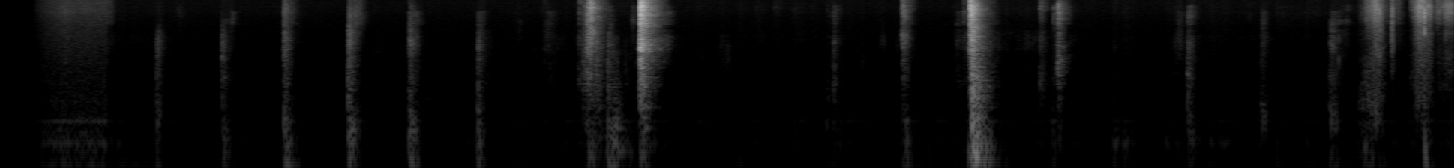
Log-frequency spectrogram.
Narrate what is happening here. Person opens the door and walks through hallway.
